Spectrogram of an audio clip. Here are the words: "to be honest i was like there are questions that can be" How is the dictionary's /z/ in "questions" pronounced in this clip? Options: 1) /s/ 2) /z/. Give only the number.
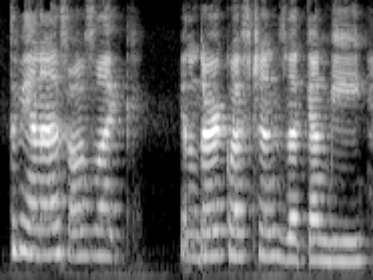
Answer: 2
